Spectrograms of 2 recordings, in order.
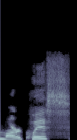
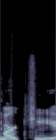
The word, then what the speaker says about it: Marquis: They call themselves the Marquis. Marquis. I thought it was Marquee.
